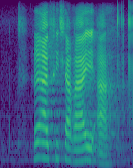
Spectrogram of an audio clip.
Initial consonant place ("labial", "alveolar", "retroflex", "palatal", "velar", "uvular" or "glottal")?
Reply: velar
